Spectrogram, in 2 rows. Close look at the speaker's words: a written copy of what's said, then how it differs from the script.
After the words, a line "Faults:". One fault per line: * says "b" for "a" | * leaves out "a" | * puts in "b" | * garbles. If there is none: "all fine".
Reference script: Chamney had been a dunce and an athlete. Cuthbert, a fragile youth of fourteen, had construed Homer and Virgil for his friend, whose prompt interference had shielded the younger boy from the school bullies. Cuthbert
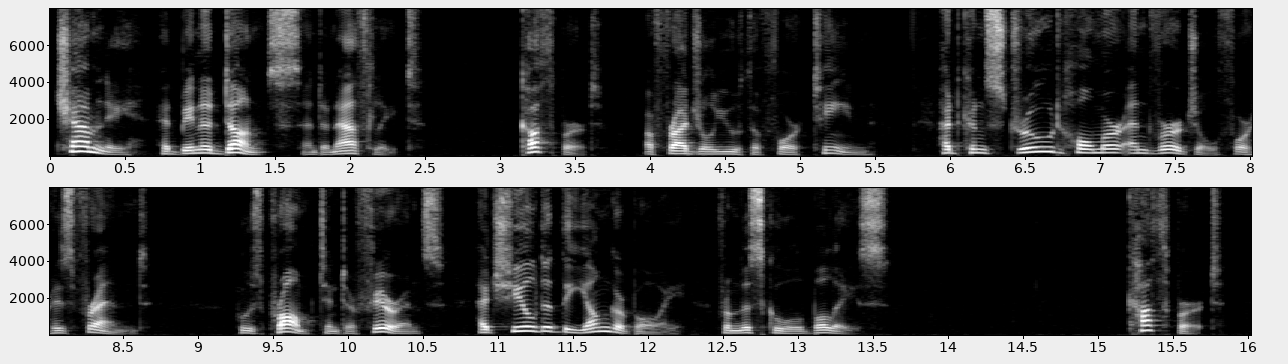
Chamney had been a dunce and an athlete. Cuthbert, a fragile youth of fourteen, had construed Homer and Virgil for his friend, whose prompt interference had shielded the younger boy from the school bullies. Cuthbert
Faults:
all fine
